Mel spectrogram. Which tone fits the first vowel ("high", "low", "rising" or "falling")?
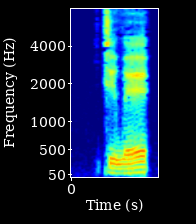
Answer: low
